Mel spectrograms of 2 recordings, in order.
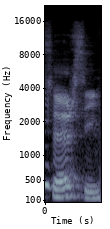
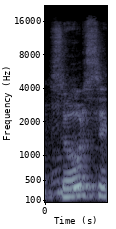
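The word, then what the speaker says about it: Sursee: Sursi. – Hallo. Sursi. – Sursi, Sursi. Ja, Sursi ist richtig gesagt.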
